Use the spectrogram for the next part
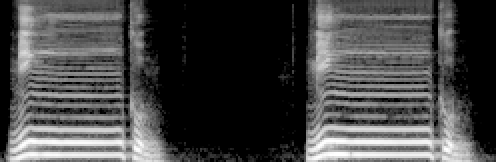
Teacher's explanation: Yang paling mirip dengan bahasa Indonesia mungkin nun bertemu dengan kaf. Ini sangat menyerupai suara eng. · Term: ikhfa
